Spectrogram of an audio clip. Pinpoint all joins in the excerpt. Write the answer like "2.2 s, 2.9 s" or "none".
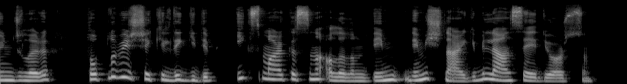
none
